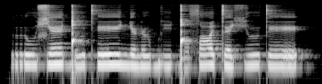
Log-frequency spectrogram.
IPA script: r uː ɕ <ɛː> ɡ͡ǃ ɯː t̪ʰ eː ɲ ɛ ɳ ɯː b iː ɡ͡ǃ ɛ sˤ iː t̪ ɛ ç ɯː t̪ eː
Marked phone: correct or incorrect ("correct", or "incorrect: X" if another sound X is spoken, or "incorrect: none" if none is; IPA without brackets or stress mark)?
correct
